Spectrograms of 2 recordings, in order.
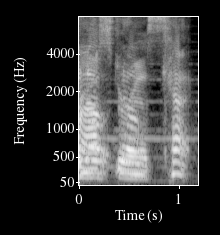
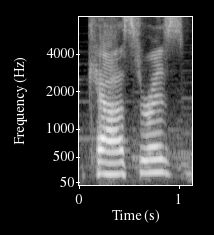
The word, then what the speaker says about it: Castorice: No, Castorice. Castorice. You're pronouncing it wrong.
